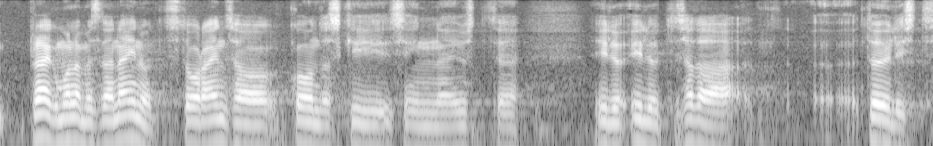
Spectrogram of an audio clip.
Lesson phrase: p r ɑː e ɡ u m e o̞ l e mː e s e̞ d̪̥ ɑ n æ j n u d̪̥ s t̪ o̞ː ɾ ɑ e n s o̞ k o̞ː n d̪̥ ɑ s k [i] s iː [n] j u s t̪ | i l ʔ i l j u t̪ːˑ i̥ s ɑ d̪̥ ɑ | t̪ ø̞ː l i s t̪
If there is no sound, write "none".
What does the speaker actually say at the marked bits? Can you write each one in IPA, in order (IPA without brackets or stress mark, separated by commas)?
i, n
